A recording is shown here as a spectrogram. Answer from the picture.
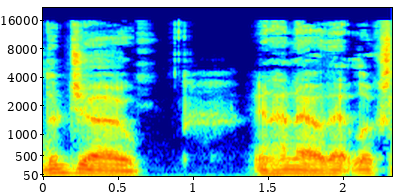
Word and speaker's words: Zhou: out of chinese and pronounce it like a j and so this is the joe dynasty the joe dynasty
